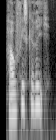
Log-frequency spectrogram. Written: havfiskeri

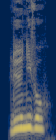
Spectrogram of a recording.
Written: lydniveau

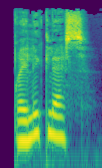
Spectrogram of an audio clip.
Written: brilleglas

